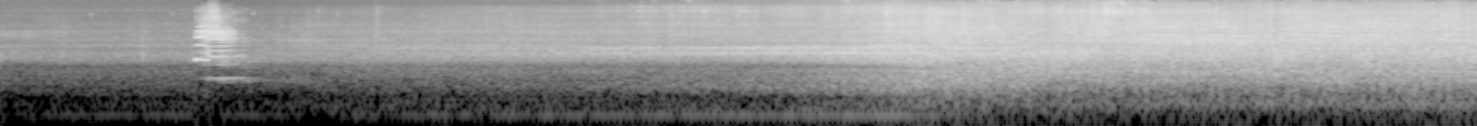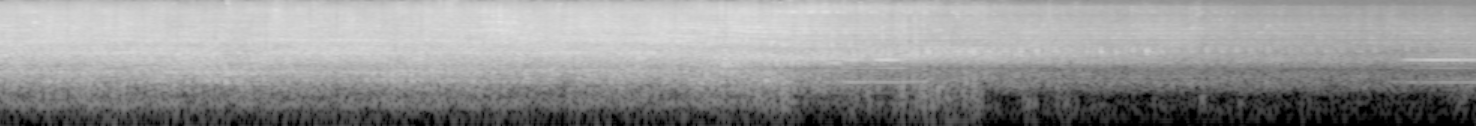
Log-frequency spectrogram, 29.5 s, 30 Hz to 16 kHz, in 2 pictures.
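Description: A short, loud horn blast about two seconds in, then a train hauled by a WAP-4 electric locomotive passes close: its coach wheels rumble and clack over the rail joints, building to a loud, steady rush for over ten seconds, then fading. Near the end a horn sounds briefly, then again just before the end.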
